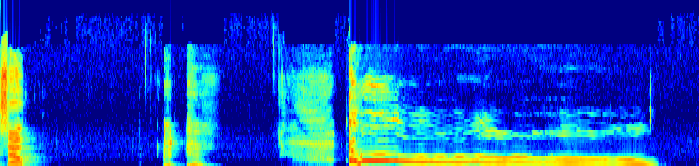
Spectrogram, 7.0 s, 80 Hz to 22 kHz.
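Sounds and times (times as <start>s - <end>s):
speech: 0.0s - 0.4s, 1.6s - 2.2s
person imitating gruff dog barks: 3.4s - 6.6s.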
